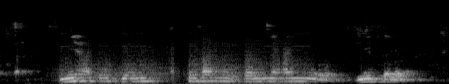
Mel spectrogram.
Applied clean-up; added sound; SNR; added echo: neural separator model SepFormer DNS4.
